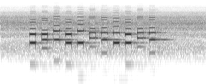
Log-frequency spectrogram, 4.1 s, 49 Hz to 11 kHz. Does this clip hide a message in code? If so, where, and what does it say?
Yes: DTMF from 0.6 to 3.1 s, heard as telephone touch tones, dialled by machine, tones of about 120 ms, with room echo. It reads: 17913082108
